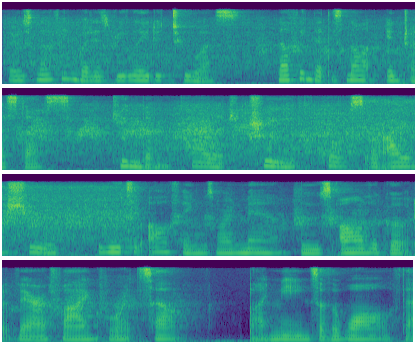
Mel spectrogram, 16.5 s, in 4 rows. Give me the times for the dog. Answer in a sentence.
You can't hear the dog here.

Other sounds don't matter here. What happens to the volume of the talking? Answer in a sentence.
The volume of the talking stays about the same.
